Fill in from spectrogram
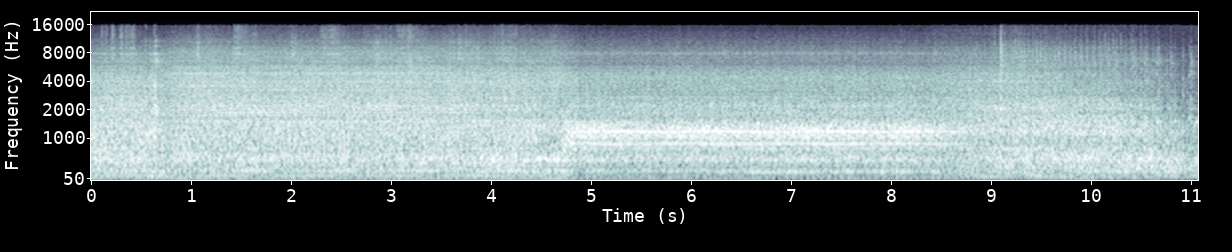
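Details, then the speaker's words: Triumph Spitfire overdrive gearbox on a motor-driven test stand: a steady whir with tone steps as it shifts through all four gears, no grinding even at higher rpm, so the synchro rings are working. "you want to listen for any sort of grinding noises that's an indication that your synchro rings aren't working appropriately but even at higher rpms we made barely any any noise at all so it's shifting smoothly that's good"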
